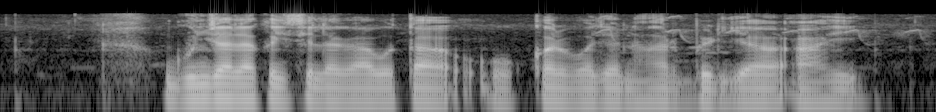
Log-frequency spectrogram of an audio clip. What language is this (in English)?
Chhattisgarhi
